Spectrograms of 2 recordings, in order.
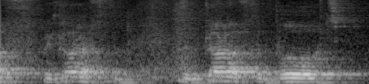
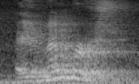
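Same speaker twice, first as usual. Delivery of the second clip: doorman's challenge; 6 semitones higher, 6 dB louder than usual. Retold or imitated. Doorman challenges them, voiced.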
